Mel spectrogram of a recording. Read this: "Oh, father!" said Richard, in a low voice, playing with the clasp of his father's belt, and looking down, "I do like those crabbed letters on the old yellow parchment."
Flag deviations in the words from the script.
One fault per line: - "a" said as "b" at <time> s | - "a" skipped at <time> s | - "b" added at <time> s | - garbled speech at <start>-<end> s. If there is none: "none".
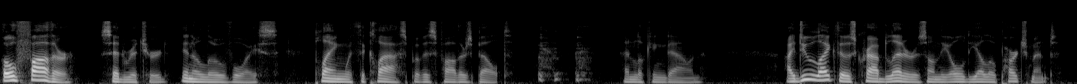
none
